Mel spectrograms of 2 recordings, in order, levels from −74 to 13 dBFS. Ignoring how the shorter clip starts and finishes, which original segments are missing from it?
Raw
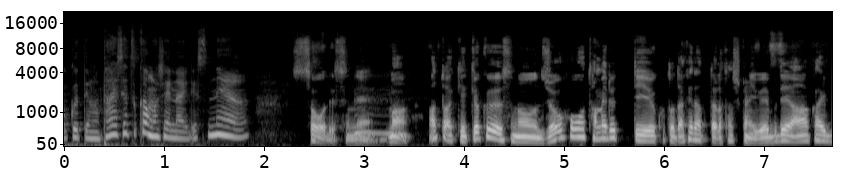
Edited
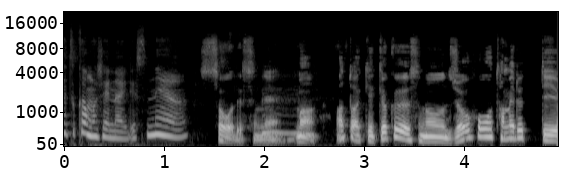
0:01.9-0:02.2

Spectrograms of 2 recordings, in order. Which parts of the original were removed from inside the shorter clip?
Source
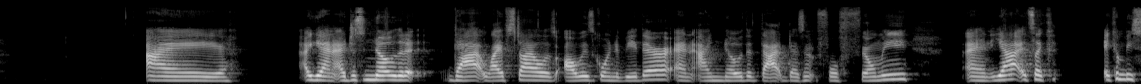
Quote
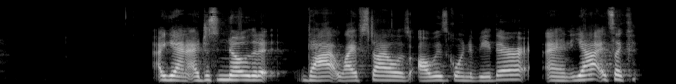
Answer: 0:01.4-0:02.8
0:06.7-0:09.5

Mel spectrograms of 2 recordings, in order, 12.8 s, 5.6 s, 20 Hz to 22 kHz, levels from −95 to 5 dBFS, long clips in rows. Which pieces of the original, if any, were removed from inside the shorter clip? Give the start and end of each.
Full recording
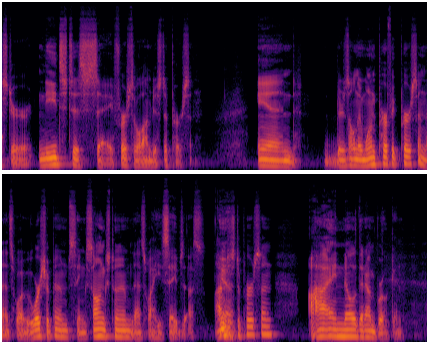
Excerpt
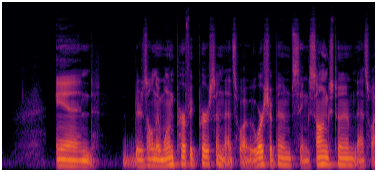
none

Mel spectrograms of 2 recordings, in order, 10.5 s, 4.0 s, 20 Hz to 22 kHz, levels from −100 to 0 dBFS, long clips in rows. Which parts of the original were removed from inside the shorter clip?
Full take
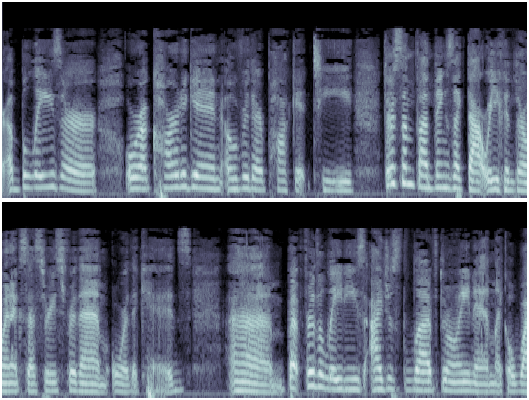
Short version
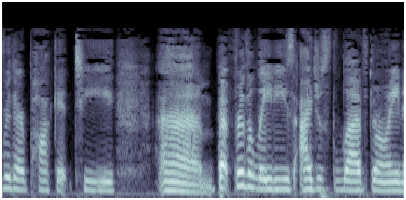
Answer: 0:03.8-0:07.3

